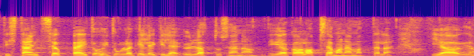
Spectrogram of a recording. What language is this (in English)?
Estonian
